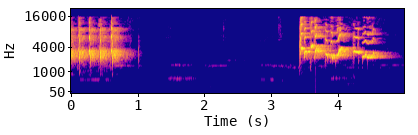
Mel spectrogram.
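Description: Greater green leafbird giving a loud, rapid burst of high, rattling notes, then a pause and a second phrase of bright, sliding whistles and chatter.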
